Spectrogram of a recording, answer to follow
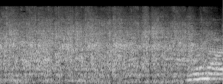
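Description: Audience applauding: a dense, even patter of clapping that fades away near the end.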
